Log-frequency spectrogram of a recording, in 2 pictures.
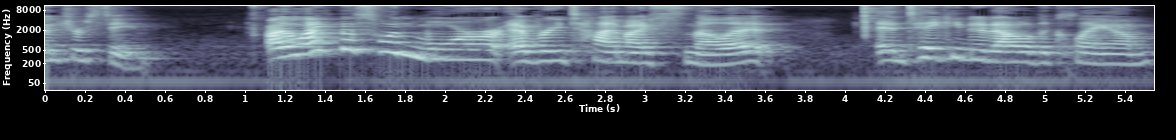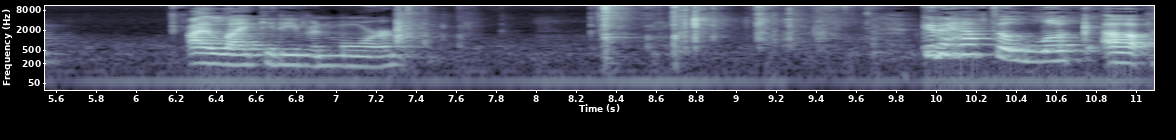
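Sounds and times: plastic packaging crinkling: 7.4s - 9.9s.

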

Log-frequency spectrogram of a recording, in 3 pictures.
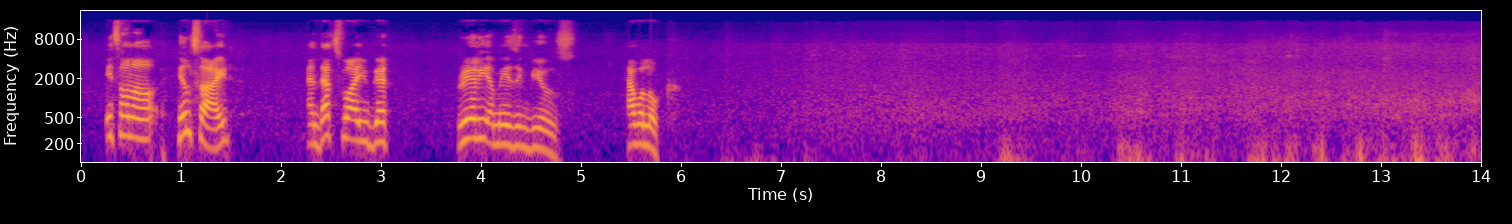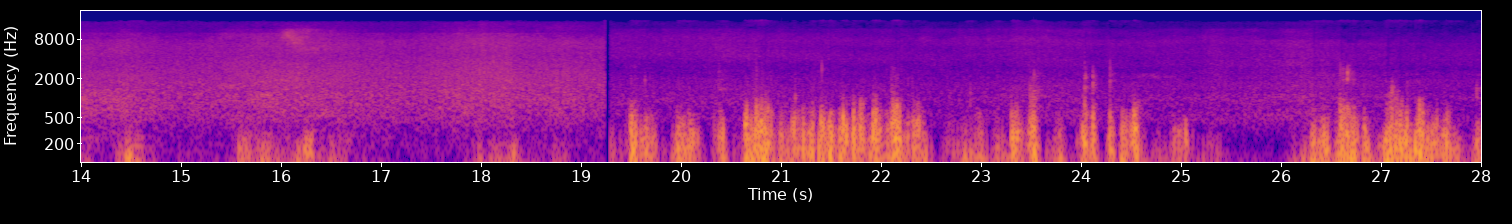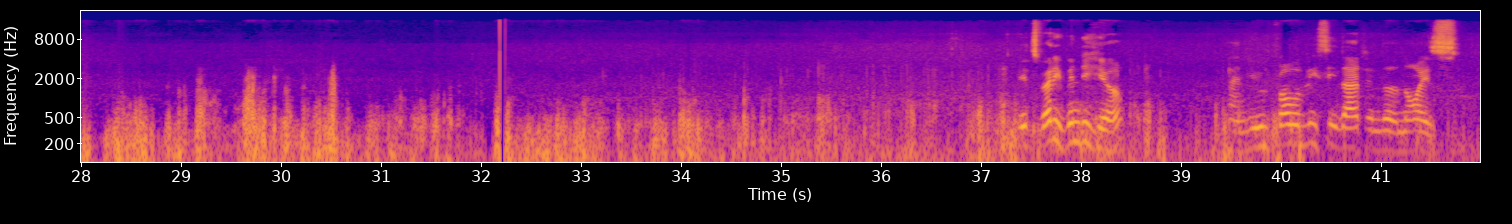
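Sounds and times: wind buffeting microphone: 6.4s - 7.7s, 9.1s - 17.1s, 17.8s - 41.9s.

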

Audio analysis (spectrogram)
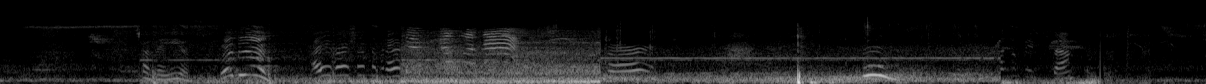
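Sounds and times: low rumble: 1.5s - 11.1s.

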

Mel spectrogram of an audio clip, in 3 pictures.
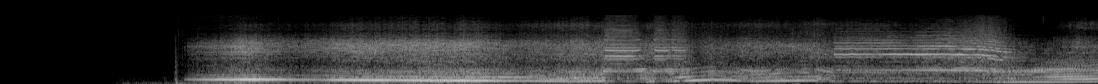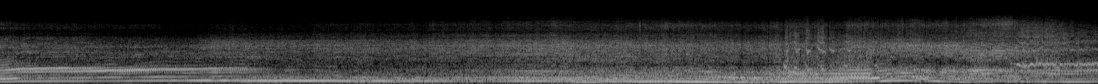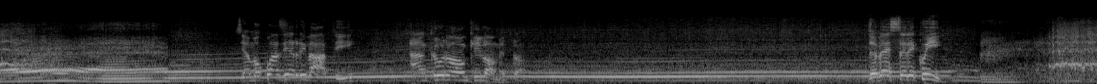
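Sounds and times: car engine revving hard: 1.8s - 14.4s, 17.6s - 32.6s.

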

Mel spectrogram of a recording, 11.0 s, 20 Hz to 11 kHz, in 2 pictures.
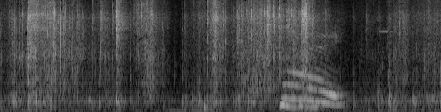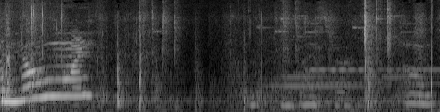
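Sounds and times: gift box and paper rustling: 0.0s - 11.0s.

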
